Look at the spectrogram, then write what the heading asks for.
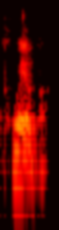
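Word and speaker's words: תועבה: 이 히브리어로는요, 토에바라고 읽습니다. 토에바. 참 독특한데요. 그 발음이 토하고 싶다 이런 거예요.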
